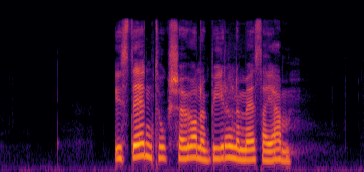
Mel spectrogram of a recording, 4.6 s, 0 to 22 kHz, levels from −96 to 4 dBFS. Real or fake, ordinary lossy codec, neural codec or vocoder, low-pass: fake; none; vocoder, 44.1 kHz, 128 mel bands, Pupu-Vocoder; 14.4 kHz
